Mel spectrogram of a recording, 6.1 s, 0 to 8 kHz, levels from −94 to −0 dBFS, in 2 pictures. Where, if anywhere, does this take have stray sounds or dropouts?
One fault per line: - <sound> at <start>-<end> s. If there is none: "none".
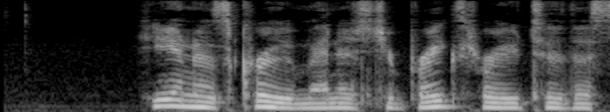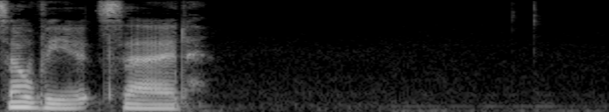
none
